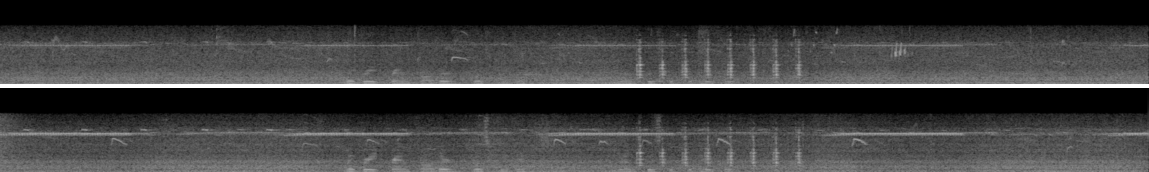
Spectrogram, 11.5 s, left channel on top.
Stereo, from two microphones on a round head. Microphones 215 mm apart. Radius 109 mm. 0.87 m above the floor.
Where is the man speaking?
70° right (ahead or behind).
